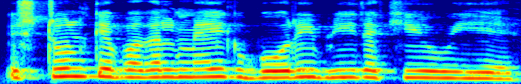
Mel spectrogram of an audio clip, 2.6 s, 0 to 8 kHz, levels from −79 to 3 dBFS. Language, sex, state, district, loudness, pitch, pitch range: Hindi, female, Jharkhand, Deoghar, -13 LUFS, 250 Hz, 240-265 Hz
